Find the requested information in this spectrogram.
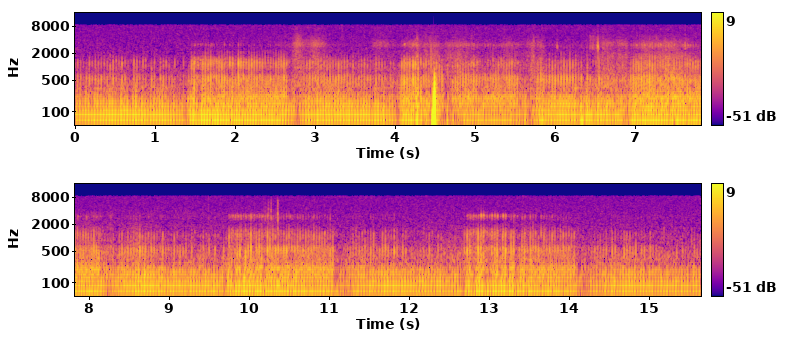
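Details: Domestic cat purring while relaxing, a steady low rumbling purr in breaths of a few seconds each, with one sharp click near the fourth second.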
